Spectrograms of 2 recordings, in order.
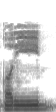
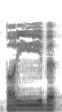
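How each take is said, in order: First: The final b is swallowed without any bounce. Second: The final b is released with a clear bounce. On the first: The speaker calls it wrong. "لو لم نقلق الباء لم تظهر، لا نقول قريب" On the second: The speaker calls it right. "بالتقاء الشفتين هكذا قريب"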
